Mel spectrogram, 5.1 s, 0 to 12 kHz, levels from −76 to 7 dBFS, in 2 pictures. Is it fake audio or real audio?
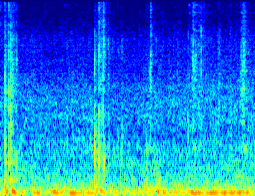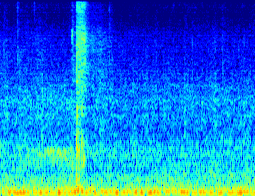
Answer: fake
